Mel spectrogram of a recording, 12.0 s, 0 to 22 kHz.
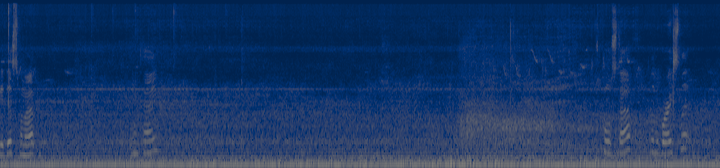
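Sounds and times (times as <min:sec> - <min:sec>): road traffic rumble: 0:00.0 - 0:12.0
vehicle passing: 0:06.4 - 0:12.0.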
